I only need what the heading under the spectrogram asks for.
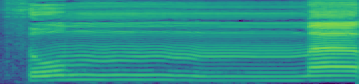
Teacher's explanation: Jumpa je mim bertanda sabdu kena dengung dua harakat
